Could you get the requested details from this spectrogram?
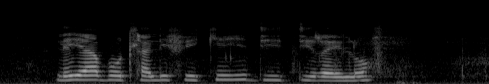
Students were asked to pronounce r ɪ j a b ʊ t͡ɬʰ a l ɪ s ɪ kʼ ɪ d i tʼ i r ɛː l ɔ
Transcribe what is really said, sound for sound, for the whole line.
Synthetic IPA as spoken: l ɪ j a b ʊ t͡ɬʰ a l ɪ f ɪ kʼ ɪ d i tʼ i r ɛː l ɔ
